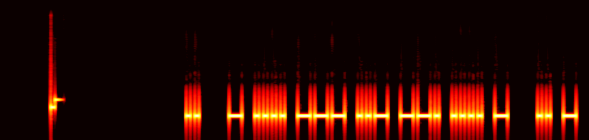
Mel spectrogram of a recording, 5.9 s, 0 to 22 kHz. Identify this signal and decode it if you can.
Morse code, heard as a keyed tone, about 28 wpm, 700 Hz. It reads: I THOUGHT IT
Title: Sets of 5 Words 28wpm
